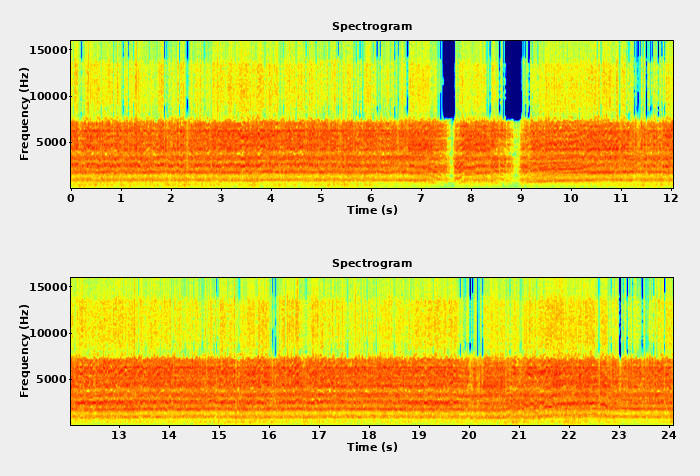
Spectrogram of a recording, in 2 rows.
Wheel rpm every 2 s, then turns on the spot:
230, 230, 240, 190, 120, 220, 220, 240, 240, 220, 220, 280.
none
